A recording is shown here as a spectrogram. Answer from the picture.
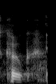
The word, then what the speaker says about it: Koch: Yeah, not Coca-Cola, but Koch, K-O-C-H. They kept saying Coke. I thought it was Koch, but... – No, it's Coke.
